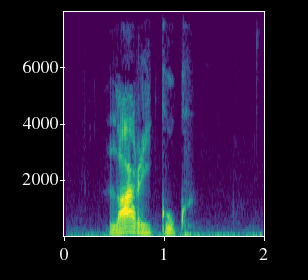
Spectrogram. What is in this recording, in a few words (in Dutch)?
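"Lariekoek", Dutch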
